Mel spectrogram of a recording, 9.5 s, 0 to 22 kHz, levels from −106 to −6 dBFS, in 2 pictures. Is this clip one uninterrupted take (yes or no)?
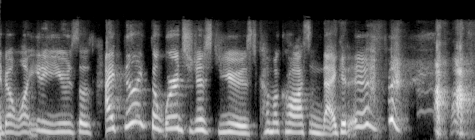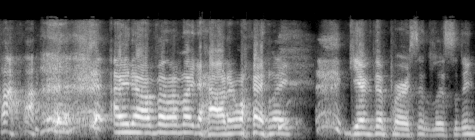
no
